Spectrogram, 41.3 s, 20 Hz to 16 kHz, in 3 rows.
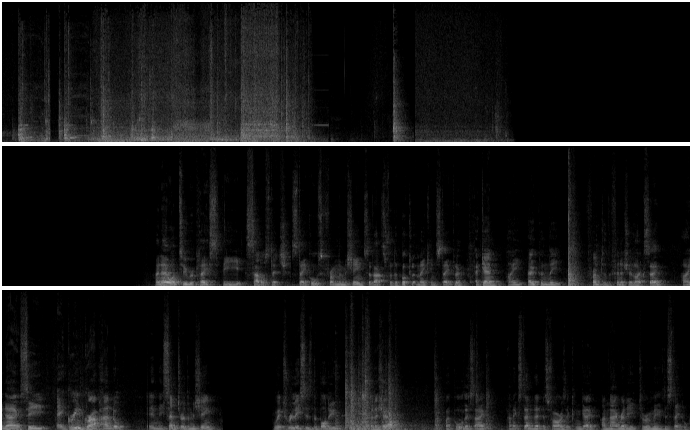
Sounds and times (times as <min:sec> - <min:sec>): Speech: 0:16.8 - 0:31.9, 0:33.0 - 0:35.5, 0:36.3 - 0:41.2.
